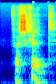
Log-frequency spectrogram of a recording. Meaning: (adjective) 1. different 2. various; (verb) present participle of verschillen
- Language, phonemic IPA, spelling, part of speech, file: Dutch, /vərˈsxɪ.lənt/, verschillend, adjective / verb, Nl-verschillend.ogg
